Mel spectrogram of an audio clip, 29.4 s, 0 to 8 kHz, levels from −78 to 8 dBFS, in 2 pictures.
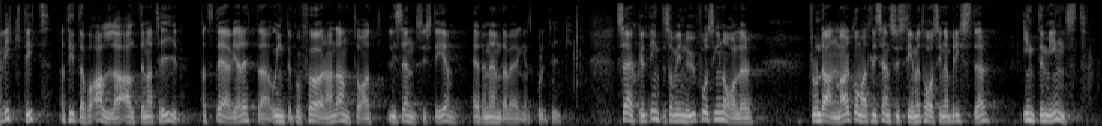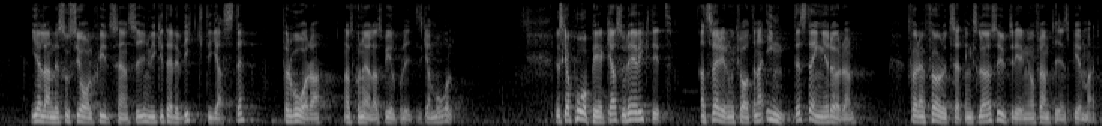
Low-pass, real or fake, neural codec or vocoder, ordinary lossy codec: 7.2 kHz; real; none; none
